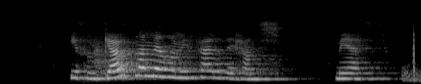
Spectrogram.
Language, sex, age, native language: Icelandic, female, 11, Icelandic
